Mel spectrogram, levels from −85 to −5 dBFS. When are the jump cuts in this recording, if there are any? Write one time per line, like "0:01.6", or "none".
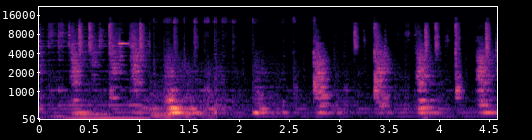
none

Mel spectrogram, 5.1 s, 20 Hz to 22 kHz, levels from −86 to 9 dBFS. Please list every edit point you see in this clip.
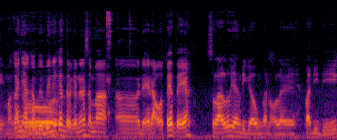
0:02.9

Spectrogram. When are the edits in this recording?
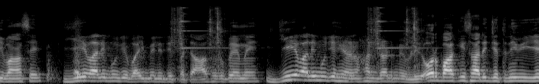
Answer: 0:02.6

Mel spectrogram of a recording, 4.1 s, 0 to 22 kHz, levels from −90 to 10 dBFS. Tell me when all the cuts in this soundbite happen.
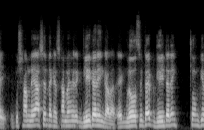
none

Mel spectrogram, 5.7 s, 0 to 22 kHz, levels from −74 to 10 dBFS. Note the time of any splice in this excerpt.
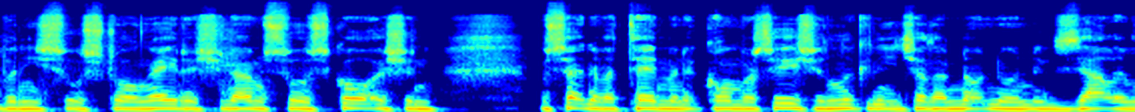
none

